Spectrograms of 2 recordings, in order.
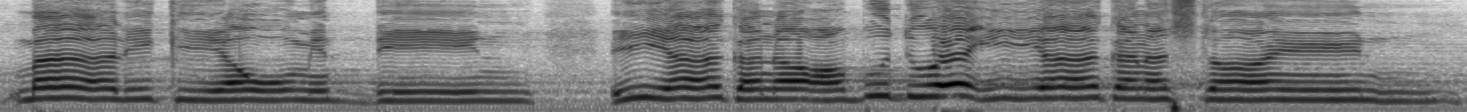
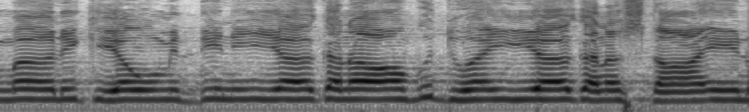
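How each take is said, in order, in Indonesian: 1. Ada jeda setelah ayat pertama. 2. Kedua ayat dibaca terus tanpa jeda. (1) "Ada wakaf" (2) "Kalau wasal langsung"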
